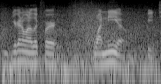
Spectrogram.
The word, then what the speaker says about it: Juanillo: It's called Juanillo Beach. I was close. Juanillo. I'm gonna call it Winona Beach. But if you're looking it up and you wanna visit here, you're gonna wanna look for Juanillo Beach.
